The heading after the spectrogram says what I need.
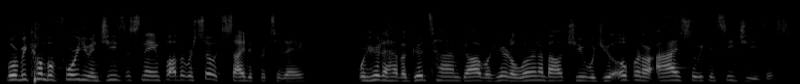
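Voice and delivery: soft, low prayer voice. Real, not acted. Pastor praying with the congregation, softly. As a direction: pray quietly over the room.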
